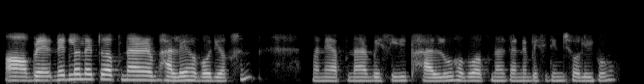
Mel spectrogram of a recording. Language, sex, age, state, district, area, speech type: Assamese, female, 30-45, Assam, Kamrup Metropolitan, urban, conversation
